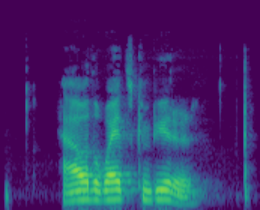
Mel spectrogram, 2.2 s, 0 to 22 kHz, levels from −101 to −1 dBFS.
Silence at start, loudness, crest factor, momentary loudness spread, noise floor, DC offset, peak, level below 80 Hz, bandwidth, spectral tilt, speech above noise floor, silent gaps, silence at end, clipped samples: 0.5 s; -27 LUFS; 18 dB; 15 LU; -48 dBFS; under 0.1%; -10 dBFS; -72 dBFS; 10 kHz; -7 dB/octave; 22 dB; none; 0.55 s; under 0.1%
